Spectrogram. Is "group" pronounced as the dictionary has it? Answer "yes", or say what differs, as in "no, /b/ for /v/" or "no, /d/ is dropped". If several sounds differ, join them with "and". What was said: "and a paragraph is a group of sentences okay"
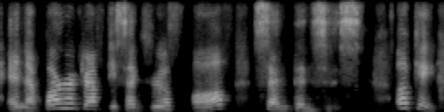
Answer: no, /f/ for /p/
